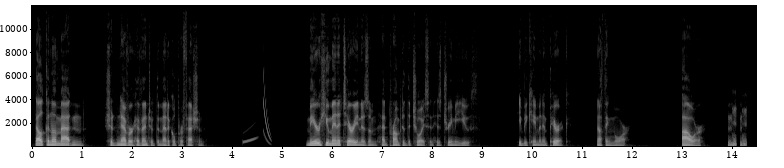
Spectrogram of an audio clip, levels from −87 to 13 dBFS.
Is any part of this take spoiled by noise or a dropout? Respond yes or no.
yes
